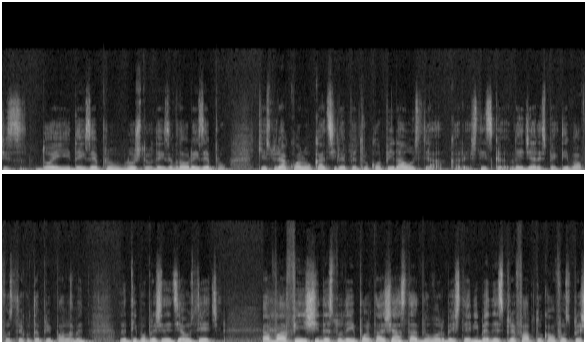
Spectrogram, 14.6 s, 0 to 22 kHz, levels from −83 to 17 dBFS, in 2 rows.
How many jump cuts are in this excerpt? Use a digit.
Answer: 2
